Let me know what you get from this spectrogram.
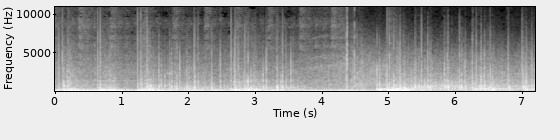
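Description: Fireworks going off: aerial shells bursting and crackling in a dense run of sharp pops, with music playing underneath whose low bass drops out about five seconds in.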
